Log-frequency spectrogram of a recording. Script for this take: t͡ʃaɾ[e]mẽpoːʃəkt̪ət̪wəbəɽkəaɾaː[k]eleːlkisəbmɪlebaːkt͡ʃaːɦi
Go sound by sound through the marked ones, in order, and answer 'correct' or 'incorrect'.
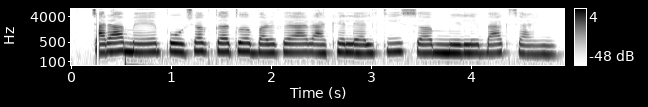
incorrect, incorrect

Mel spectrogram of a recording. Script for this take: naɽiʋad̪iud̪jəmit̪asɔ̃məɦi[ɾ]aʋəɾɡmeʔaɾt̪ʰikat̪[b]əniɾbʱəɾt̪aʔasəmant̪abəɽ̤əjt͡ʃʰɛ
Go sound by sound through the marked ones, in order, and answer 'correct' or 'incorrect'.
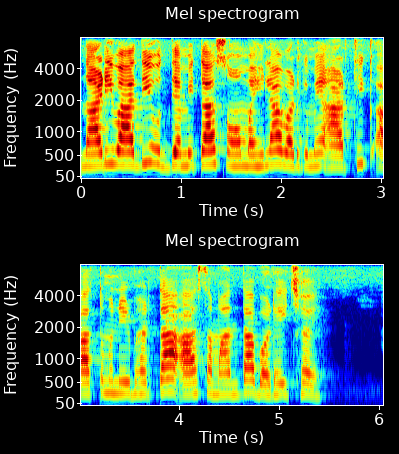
incorrect, incorrect

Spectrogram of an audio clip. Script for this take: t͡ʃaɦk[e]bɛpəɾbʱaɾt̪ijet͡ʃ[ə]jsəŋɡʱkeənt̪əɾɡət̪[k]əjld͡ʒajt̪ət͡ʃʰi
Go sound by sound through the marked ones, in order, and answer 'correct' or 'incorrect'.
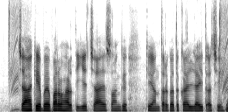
correct, incorrect, correct

